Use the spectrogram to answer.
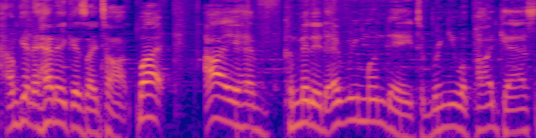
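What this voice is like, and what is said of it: Tired, strained voice. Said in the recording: “That cough is an indication. I'm starting to lose my voice a little bit more now, and I'm tired of talking.”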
